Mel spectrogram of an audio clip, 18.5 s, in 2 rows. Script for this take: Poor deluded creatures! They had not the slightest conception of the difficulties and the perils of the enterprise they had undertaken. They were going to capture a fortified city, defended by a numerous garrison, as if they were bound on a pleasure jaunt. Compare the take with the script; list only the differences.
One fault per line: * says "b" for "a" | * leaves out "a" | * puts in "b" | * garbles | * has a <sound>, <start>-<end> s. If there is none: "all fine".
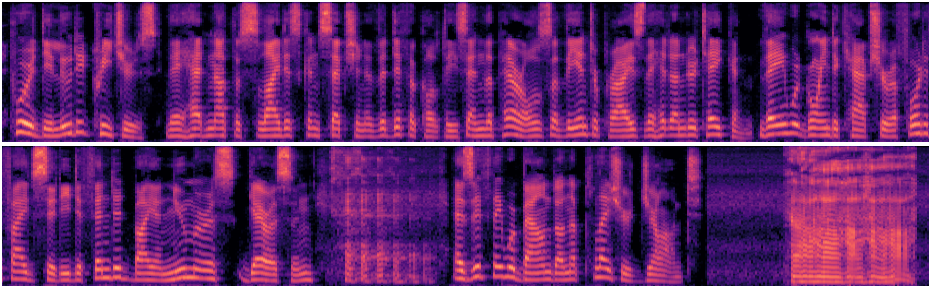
* has a laugh, 12.5-13.6 s
* has a laugh, 17.1-18.4 s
